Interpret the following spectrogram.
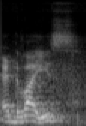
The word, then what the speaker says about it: advice: 2 word हम देखते हैं, एडवाइस एंड एडवाइज। इसका प्रोनाउंसिएशन, इसका जो उच्चारण हम करते हैं वो एडवाइस होता है, इसका प्रोनाउंसिएशन क्या होता है, एडवाइज।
